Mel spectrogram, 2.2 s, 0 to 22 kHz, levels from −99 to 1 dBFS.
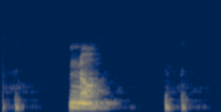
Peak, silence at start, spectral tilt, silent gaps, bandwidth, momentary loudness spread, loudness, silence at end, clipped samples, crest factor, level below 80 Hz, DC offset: -14 dBFS; 0.15 s; -7 dB/octave; 0.49-0.68 s, 1.40-1.64 s; 4.9 kHz; 24 LU; -31 LUFS; 0.35 s; under 0.1%; 22 dB; -78 dBFS; under 0.1%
